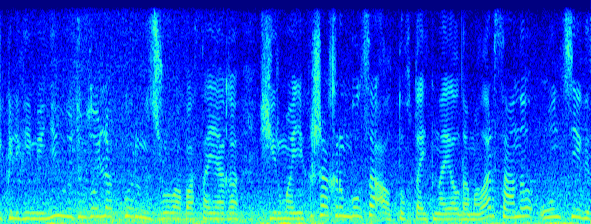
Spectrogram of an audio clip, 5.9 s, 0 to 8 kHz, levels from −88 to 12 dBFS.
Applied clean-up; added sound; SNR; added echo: none; Ocean; 4 dB; none.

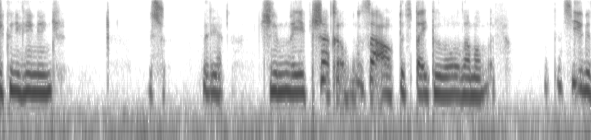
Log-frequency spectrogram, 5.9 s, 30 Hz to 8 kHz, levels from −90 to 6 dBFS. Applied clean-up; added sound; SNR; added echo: neural diffusion model UNIVERSE++.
